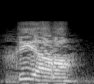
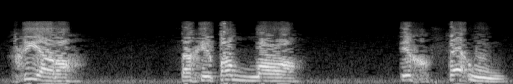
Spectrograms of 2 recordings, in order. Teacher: از مقدار تفخیم کم میشه به خاطر اینکه حرف استعلاء مکسور هست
